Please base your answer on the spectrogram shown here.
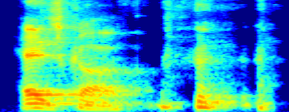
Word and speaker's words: Hedgecoth: um we have cole um how do you pronounce your last name hedgcock yeah that that's how you pronounce his name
